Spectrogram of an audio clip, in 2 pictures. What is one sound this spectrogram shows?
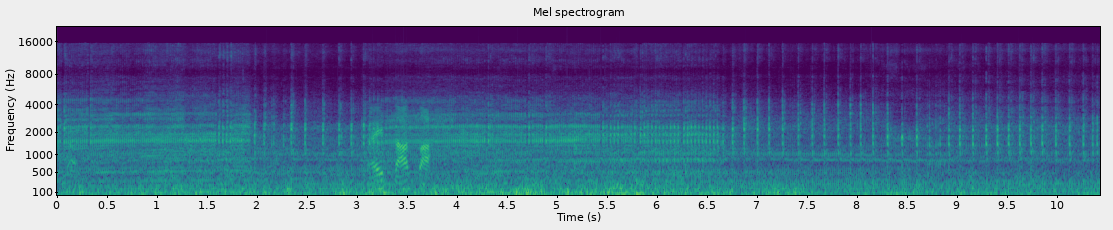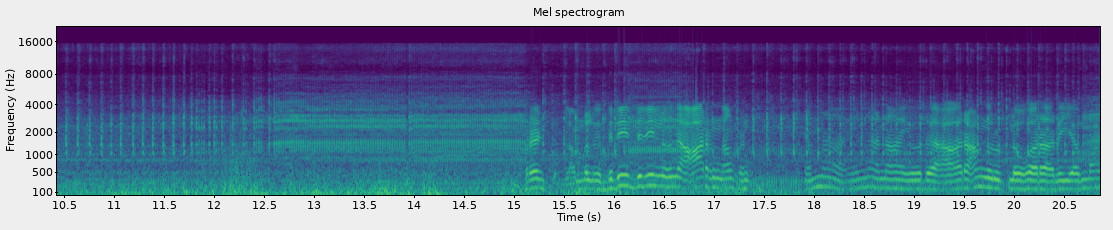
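A motorcycle engine hums and passes close by.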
